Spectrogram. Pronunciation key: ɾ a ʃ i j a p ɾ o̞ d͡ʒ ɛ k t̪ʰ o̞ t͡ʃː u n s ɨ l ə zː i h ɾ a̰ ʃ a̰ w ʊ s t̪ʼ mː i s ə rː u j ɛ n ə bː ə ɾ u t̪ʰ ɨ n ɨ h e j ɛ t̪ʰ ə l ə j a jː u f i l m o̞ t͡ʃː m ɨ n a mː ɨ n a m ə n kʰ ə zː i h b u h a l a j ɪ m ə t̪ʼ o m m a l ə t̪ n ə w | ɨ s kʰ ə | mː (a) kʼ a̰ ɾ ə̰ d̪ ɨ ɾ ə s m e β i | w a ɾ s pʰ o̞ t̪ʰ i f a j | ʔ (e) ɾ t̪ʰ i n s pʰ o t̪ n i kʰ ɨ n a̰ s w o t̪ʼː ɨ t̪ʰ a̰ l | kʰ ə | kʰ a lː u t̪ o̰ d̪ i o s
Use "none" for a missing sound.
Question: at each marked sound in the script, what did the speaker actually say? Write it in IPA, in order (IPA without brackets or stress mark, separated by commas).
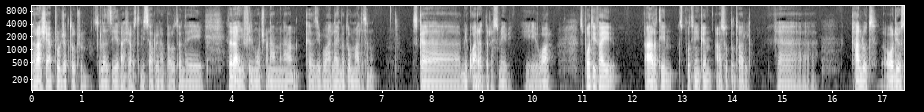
i, a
